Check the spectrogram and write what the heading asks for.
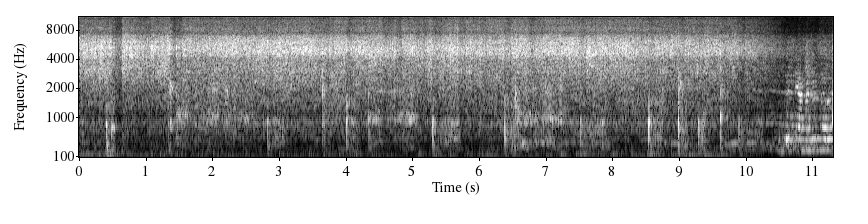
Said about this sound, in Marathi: तेल टाकून झालाय तेल टाकू टॉमॅटो टाकू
